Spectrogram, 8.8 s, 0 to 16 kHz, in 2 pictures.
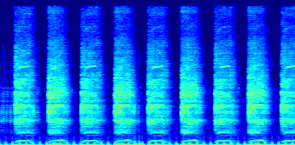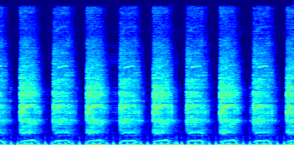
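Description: BMS-210DMH servo at 5 V sweeping back and forth, its motor and gears whirring in short bursts about twice a second, each burst a high whine with a brief rising tone.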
